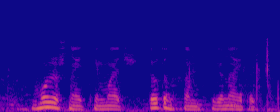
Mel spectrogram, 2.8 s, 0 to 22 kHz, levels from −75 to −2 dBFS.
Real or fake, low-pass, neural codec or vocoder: real; 5.4 kHz; none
